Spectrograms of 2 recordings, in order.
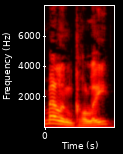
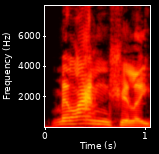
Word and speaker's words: melancholy: All my life, I've been pronouncing melancholy, melanchily.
